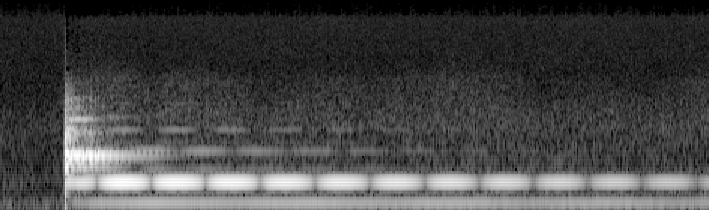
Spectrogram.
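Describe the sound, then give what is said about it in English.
A single gong is struck once, then rings on with a long, steady hum that wobbles in slow pulses as it gradually fades. No voices, just the resonating metal. “especially if you don't have a gong, we can use what are called in the Sanskrit language, mantra”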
